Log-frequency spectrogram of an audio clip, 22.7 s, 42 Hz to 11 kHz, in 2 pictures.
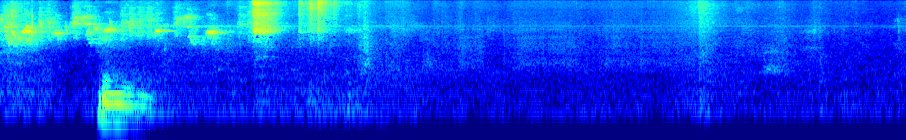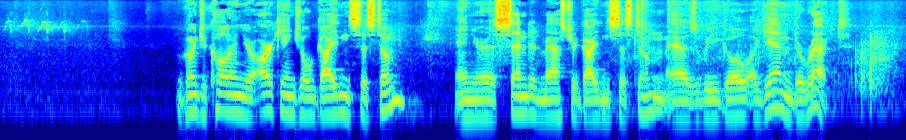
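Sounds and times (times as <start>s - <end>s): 
birds chirping: 0.0s - 3.3s, 11.2s - 12.6s
speech: 1.2s - 1.6s, 13.6s - 22.1s.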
